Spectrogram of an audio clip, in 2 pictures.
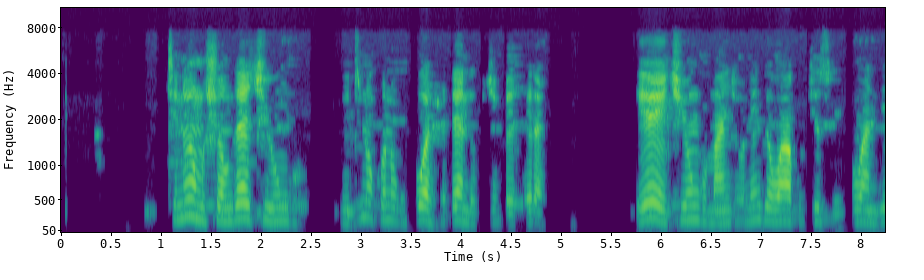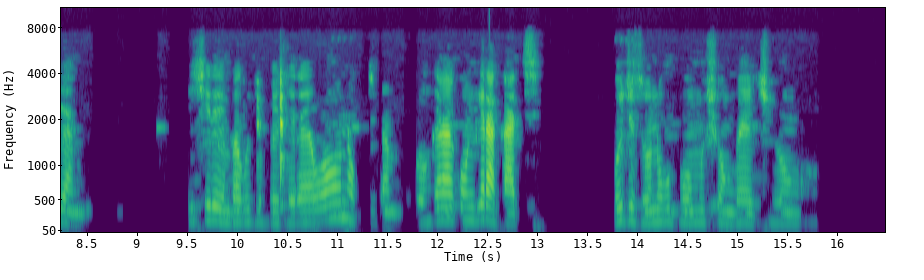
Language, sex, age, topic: Ndau, female, 25-35, health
